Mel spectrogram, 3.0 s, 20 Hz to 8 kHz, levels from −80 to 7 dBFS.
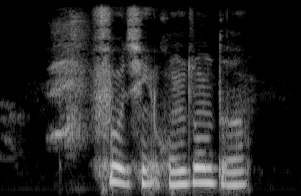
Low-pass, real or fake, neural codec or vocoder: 7.2 kHz; real; none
